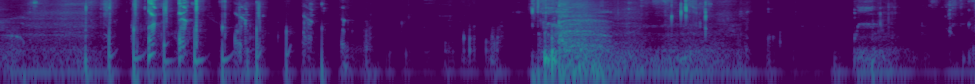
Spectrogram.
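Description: Chewing and tasting something ginger-flavoured: many soft, irregular wet clicks and small crunches, a louder rustling burst about midway, then quieter smacking mouth sounds.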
